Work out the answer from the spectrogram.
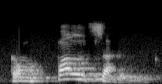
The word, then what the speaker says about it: compulsion: As it is a as it is a tricabic word your accent must be of second syllable. Compulsion compulsion in the on the second syllable or on the middle syllable.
